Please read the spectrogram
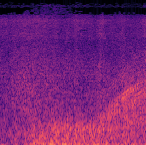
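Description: Rushing whoosh sound effect of an animated video intro, a noisy swell that rises in pitch through the second half.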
